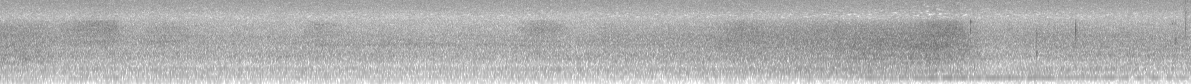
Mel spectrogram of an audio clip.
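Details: A steady mechanical hum like a fan or air conditioner runs through a quiet indoor room, with a faint low tone near the end and no animal voices.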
